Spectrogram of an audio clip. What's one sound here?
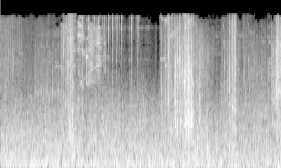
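A weapon clicks and rattles as it is picked up and handled.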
